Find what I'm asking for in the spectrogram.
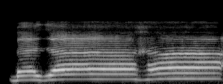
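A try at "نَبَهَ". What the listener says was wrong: bukan baza, itu nun kan ngambung bana.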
